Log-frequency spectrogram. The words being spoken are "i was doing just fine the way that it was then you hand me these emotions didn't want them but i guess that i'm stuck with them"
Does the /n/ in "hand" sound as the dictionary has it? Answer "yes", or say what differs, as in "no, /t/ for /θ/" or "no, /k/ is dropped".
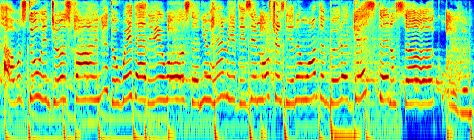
no, /n/ is dropped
